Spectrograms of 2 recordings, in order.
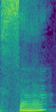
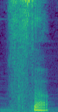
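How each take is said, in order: First: The first consonant is a plain hissing s. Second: The first consonant is made with tongue at teeth. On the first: The speaker calls it wrong. "bukan sa" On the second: The speaker calls it right. "Ujung lidah dirapatkan dengan gigi atas"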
